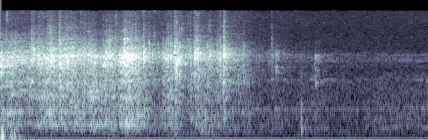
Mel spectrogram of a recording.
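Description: Aluminium foil crinkling as it is peeled off the top of a pudding mould, dying away after about a second.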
